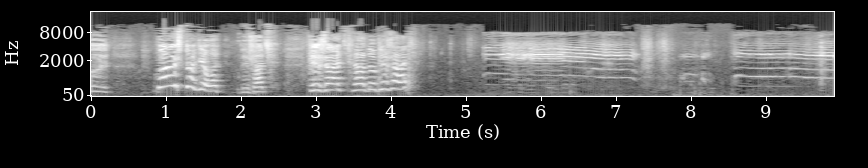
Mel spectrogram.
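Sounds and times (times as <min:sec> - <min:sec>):
speech: 0:00.2 - 0:04.4
abandoned infant alone in a forest crying: 0:05.2 - 0:09.8.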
